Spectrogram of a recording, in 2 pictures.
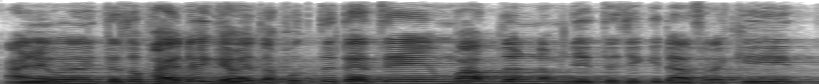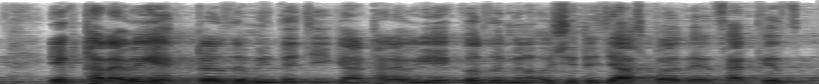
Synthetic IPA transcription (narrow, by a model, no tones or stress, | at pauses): a̰ɽ̃iət̪jat͡sɔfajd̪əɡʱeʋãjt̪afək̚t̪ət̪jat͡semap̚d̪əɳɖəm̤əɳnd͡zet̪jat͡ɕekit̪ẽəslaki | ekʈʰəɾaʋiɡɦek̚ʈəɾd͡zəmiːnt̪jat͡ɕikĩw̃ʋaʈʰəɾaʋiːɡɦekəɾd͡zəmiːnəɕiːt̪jat͡ɕeaspasd̪esa̰ɾkʰet͡s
